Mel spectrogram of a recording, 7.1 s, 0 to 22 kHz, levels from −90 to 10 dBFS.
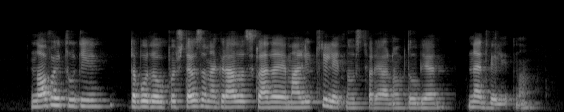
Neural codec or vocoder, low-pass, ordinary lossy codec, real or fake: codec, 44.1 kHz, 7.8 kbps, DAC; 7.2 kHz; none; fake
